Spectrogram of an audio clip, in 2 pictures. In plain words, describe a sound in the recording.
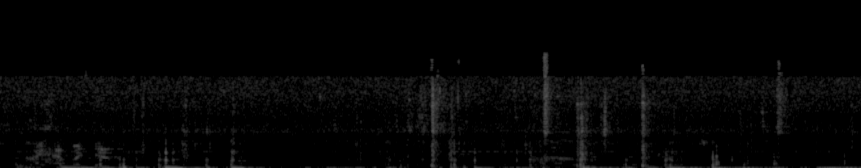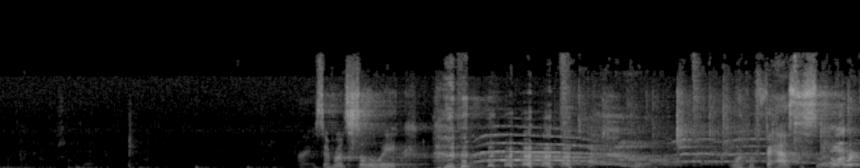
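A band plays softly with a bass line and light drum taps.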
